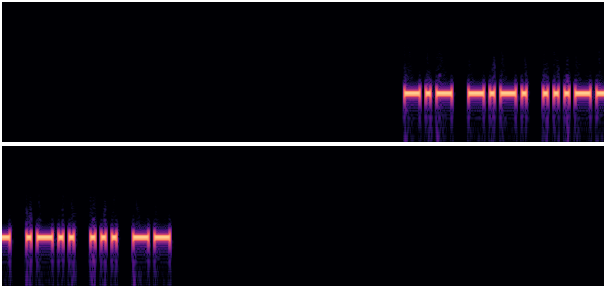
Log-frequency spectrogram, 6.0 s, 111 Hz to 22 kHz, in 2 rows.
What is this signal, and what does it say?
Morse code, heard as a keyed tone, about 44 wpm, 700 Hz. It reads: KC3LSM
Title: USA Call Signs - 6 Characters - Repeated 2x - 45wpm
